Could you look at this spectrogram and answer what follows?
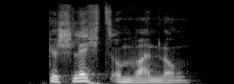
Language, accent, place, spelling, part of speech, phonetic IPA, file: German, Germany, Berlin, Geschlechtsumwandlung, noun, [ɡəˈʃlɛçt͡sˌʔʊmvandlʊŋ], De-Geschlechtsumwandlung.ogg
- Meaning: sex change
